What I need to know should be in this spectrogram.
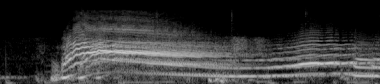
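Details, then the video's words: A cat described as singing gives one long, drawn-out caterwaul of about three seconds. The yowl rises sharply at the start, then slowly falls and wavers. It is rich and harmonic, with faint low thumps underneath. "Cat Singing Song"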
